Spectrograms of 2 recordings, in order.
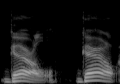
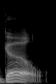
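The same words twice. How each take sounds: First: Put-on "girl" in two syllables with a trilled r; Scottish trilled girl. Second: Said in the usual way. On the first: Shown as a demonstration. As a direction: attempt a Scottish "gir-rl", rolling the r. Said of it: "like a trill type of thing". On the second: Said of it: "they make them two syllables".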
